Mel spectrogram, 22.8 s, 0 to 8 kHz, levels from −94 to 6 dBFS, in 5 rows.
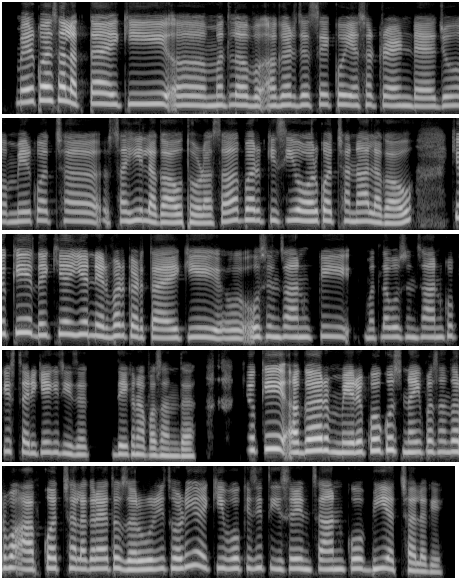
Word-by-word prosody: मेरे 330 Hz, +2 st, +3 dB
को 380 Hz, -, +1 dB
ऐसा 370 Hz, 0 st, +6 dB
लगता 290 Hz, -3 st, +4 dB
है 280 Hz, -2 st, +4 dB
कि 280 Hz, +2 st, +1 dB
अ, 245 Hz, 0 st, 0 dB
मतलब 245 Hz, 0 st, -1 dB
अगर 235 Hz, +3 st, -1 dB
जैसे 255 Hz, +2 st, -3 dB
कोई 260 Hz, +1 st, -1 dB
ऐसा 245 Hz, +1 st, -3 dB
ट्रेंड 235 Hz, -1 st, -2 dB
है 220 Hz, 0 st, 0 dB
जो 235 Hz, +2 st, -4 dB
मेरे 240 Hz, +2 st, -2 dB
को 270 Hz, -, -8 dB
अच्छा 245 Hz, -3 st, -4 dB
सही 250 Hz, +5 st, -2 dB
लगा 220 Hz, -4 st, +1 dB
हो 210 Hz, +1 st, +1 dB
थोड़ा-सा 210 Hz, +5 st, -1 dB
पर 280 Hz, -1 st, +1 dB
किसी 270 Hz, 0 st, -4 dB
और 255 Hz, -2 st, +3 dB
को 265 Hz, -, -2 dB
अच्छा 255 Hz, 0 st, -3 dB
ना 245 Hz, 0 st, 0 dB
लगा 210 Hz, -4 st, 0 dB
हो 240 Hz, +9 st, 0 dB, 0.4 s
क्योंकि 370 Hz, +2 st, +2 dB
देखिए 300 Hz, +2 st, -1 dB
ये 325 Hz, 0 st, +3 dB
निर्भर 285 Hz, -1 st, +1 dB
करता 240 Hz, -2 st, -2 dB
है 230 Hz, 0 st, +2 dB
कि 245 Hz, +3 st, -4 dB, 0.2 s
उ 215 Hz, -, -6 dB, 0.3 s
उस 260 Hz, -, -5 dB
इंसान 255 Hz, -1 st, -2 dB
की 265 Hz, 0 st, -5 dB, 0.2 s
मतलब 230 Hz, +3 st, -7 dB
उस 255 Hz, -1 st, -5 dB
इंसान 245 Hz, 0 st, -4 dB
को 275 Hz, -, -7 dB
किस 290 Hz, +2 st, -6 dB
तरीके 270 Hz, 0 st, 0 dB
की 265 Hz, -, -6 dB
चीज़ें 220 Hz, -3 st, -4 dB, 0.3 s
देखना 220 Hz, -1 st, -1 dB
पसंद 185 Hz, -2 st, -3 dB
है। 175 Hz, 0 st, -1 dB, 0.5 s
क्योंकि 360 Hz, +2 st, +5 dB
अगर 310 Hz, +4 st, +6 dB
मेरे 265 Hz, -1 st, +4 dB
को 310 Hz, +4 st, +2 dB
कुछ 330 Hz, -2 st, 0 dB
नहीं 270 Hz, 0 st, +3 dB
पसंद 280 Hz, 0 st, -3 dB
और 285 Hz, -1 st, +2 dB
वो 290 Hz, -, +2 dB
आपको 245 Hz, 0 st, 0 dB
अच्छा 270 Hz, 0 st, 0 dB
लग 250 Hz, -1 st, -1 dB
रहा 260 Hz, 0 st, +3 dB
है 265 Hz, -, +2 dB
तो 280 Hz, 0 st, +1 dB
ज़रूरी 240 Hz, +2 st, +1 dB
थोड़ी 270 Hz, +5 st, +1 dB
है 335 Hz, -4 st, 0 dB
कि 275 Hz, +2 st, -4 dB
वो 265 Hz, +1 st, -1 dB
किसी 270 Hz, +2 st, -5 dB
तीसरे 260 Hz, 0 st, -1 dB
इंसान 245 Hz, 0 st, 0 dB
को 260 Hz, +2 st, 0 dB
भी 255 Hz, +4 st, 0 dB
अच्छा 225 Hz, -3 st, -2 dB
लगे? 180 Hz, -3 st, -5 dB
255 Hz, 210 wpm, -23 LUFS, 235-275 Hz, 0.5 s, ऐसा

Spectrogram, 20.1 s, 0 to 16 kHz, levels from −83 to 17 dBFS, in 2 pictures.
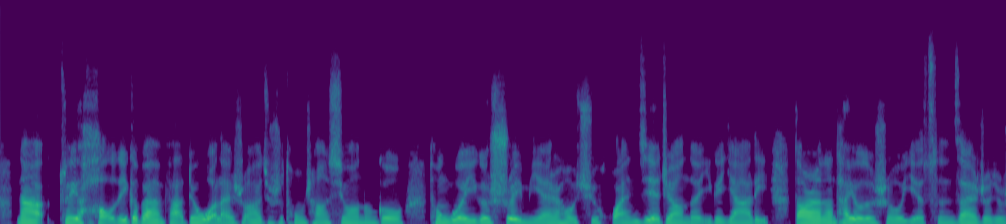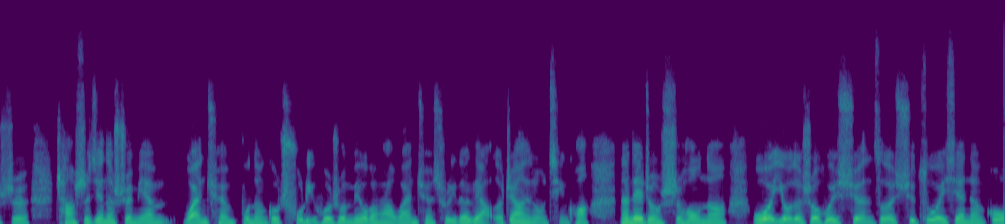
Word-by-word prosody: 那 220 Hz, -3 st, +6 dB, 0.2 s
最 260 Hz, -5 st, +3 dB
好 130 Hz, -10 st, +1 dB
的 160 Hz, -, 0 dB
一 -, -, +4 dB
个 240 Hz, +2 st, +3 dB
办 225 Hz, -5 st, +5 dB
法， -, -, 0 dB
对 255 Hz, -, -1 dB
我 235 Hz, -, +4 dB
来 -, -, -1 dB
说 145 Hz, -, -7 dB
啊， 165 Hz, -2 st, -1 dB
就 160 Hz, +2 st, -12 dB
是 170 Hz, +1 st, -11 dB
通 180 Hz, +2 st, -7 dB
常 150 Hz, -5 st, -5 dB
希 155 Hz, -, -8 dB
望 170 Hz, -1 st, -1 dB
能 155 Hz, 0 st, -6 dB
够 170 Hz, -3 st, 0 dB, 0.2 s
通 185 Hz, -1 st, 0 dB
过 185 Hz, -2 st, +4 dB
一 155 Hz, 0 st, +1 dB
个 175 Hz, +1 st, +2 dB
睡 205 Hz, +3 st, +3 dB
眠， 140 Hz, -1 st, -3 dB
然 145 Hz, -, -2 dB
后 155 Hz, -1 st, -1 dB
去 155 Hz, +2 st, -8 dB
缓 140 Hz, 0 st, -2 dB
解 175 Hz, -5 st, +2 dB
这 170 Hz, -, -3 dB
样 155 Hz, -3 st, 0 dB
的 135 Hz, -1 st, -3 dB
一 155 Hz, -, -10 dB
个 150 Hz, -1 st, -3 dB
压 145 Hz, -1 st, -2 dB
力。 140 Hz, -, -5 dB, 0.3 s
当 230 Hz, 0 st, +7 dB
然 230 Hz, 0 st, +6 dB
呢， 230 Hz, 0 st, +2 dB
它 250 Hz, +3 st, 0 dB
有 175 Hz, -, +5 dB
的 165 Hz, +2 st, 0 dB
时 175 Hz, -, -7 dB
候 175 Hz, -1 st, -1 dB
也 135 Hz, -4 st, -4 dB
存 140 Hz, +2 st, -9 dB
在 170 Hz, -1 st, +1 dB
着， 155 Hz, 0 st, -4 dB
就 155 Hz, +1 st, -5 dB
是， 155 Hz, -1 st, -4 dB, 0.3 s
长 155 Hz, -, 0 dB
时 165 Hz, +1 st, -2 dB
间 175 Hz, +2 st, 0 dB
的 170 Hz, -, +1 dB
睡 165 Hz, +1 st, -2 dB
眠 145 Hz, +1 st, -2 dB
完 155 Hz, +2 st, +2 dB
全 160 Hz, -5 st, -4 dB
不 225 Hz, +5 st, -4 dB
能 145 Hz, -6 st, -2 dB
够 165 Hz, +2 st, 0 dB
处 200 Hz, +5 st, -4 dB
理， -, -, -4 dB
或 165 Hz, +5 st, -2 dB
者 160 Hz, -, +2 dB
说 170 Hz, +1 st, 0 dB
没 160 Hz, +3 st, -2 dB
有 190 Hz, -1 st, +3 dB
办 185 Hz, 0 st, 0 dB
法 155 Hz, -3 st, -1 dB
完 135 Hz, +4 st, -2 dB
全 175 Hz, -3 st, -4 dB
处 165 Hz, -, -9 dB
理 180 Hz, -, 0 dB
得 190 Hz, +4 st, +1 dB
了 175 Hz, -5 st, +1 dB
的 145 Hz, -, -3 dB
这 205 Hz, -, -1 dB
样 190 Hz, -2 st, +4 dB
的 165 Hz, -, 0 dB
一 -, -, -3 dB
种 140 Hz, -2 st, -5 dB
情 135 Hz, -3 st, -10 dB
况， 145 Hz, 0 st, -2 dB, 0.3 s
那 225 Hz, -, +3 dB
那 235 Hz, +1 st, +8 dB
种 180 Hz, -5 st, +2 dB
时 165 Hz, +1 st, -4 dB
候 175 Hz, +1 st, +1 dB
呢， 155 Hz, -1 st, -1 dB, 0.3 s
我 160 Hz, -2 st, +6 dB
有 140 Hz, 0 st, +1 dB
的 155 Hz, +3 st, +2 dB
时 165 Hz, -, -2 dB
候 180 Hz, -, +4 dB
会 190 Hz, -2 st, +2 dB
选 145 Hz, -4 st, -2 dB
择 145 Hz, -1 st, -1 dB
去 165 Hz, +5 st, -4 dB
做 180 Hz, +1 st, +1 dB
一 -, -, +2 dB
些 165 Hz, 0 st, 0 dB
能 150 Hz, 0 st, -2 dB
够 195 Hz, +3 st, +1 dB
165 Hz, 320 characters per minute, -23 LUFS, 150-180 Hz, 0.3 s, 那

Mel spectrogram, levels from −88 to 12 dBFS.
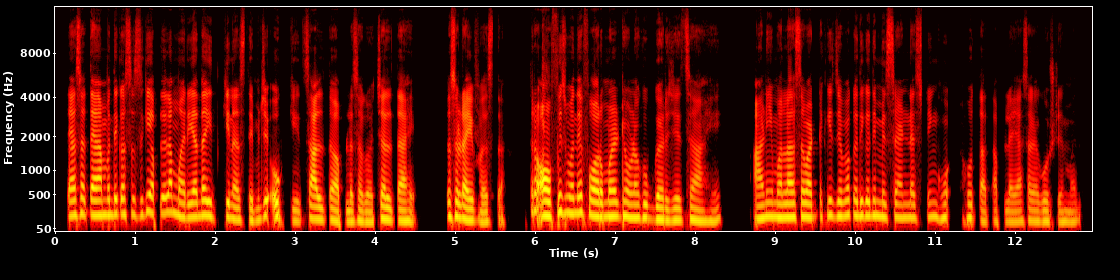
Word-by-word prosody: त्या 205 Hz, +2 st, +1 dB
त्यामध्ये 210 Hz, +1 st, +3 dB
कसं 215 Hz, 0 st, -2 dB
असतं 210 Hz, 0 st, -8 dB
की 255 Hz, -, +2 dB
आपल्याला 230 Hz, +1 st, +1 dB
मर्यादा 185 Hz, -2 st, +1 dB
इतकी 190 Hz, -1 st, 0 dB
नसते 145 Hz, -5 st, -2 dB
म्हणजे 145 Hz, +9 st, -1 dB
ओके 140 Hz, -8 st, 0 dB
चालतं 155 Hz, -3 st, +2 dB
आपलं 130 Hz, -1 st, -1 dB
सगळं. 125 Hz, -1 st, -2 dB
चलता 145 Hz, -4 st, +2 dB
है. 130 Hz, -2 st, -2 dB, 0.4 s
तसं 190 Hz, 0 st, +2 dB
टाइप 145 Hz, -5 st, +3 dB
असतं. 120 Hz, 0 st, -5 dB, 0.3 s
तर -, -, -1 dB
ऑफिसमध्ये 230 Hz, +3 st, +5 dB
फॉर्मल 190 Hz, -1 st, +5 dB
ठेवणं 175 Hz, -3 st, +1 dB
खूप 175 Hz, -3 st, -2 dB
गरजेचं 145 Hz, 0 st, 0 dB
आहे. 130 Hz, 0 st, -3 dB, 0.4 s
आणि 170 Hz, +3 st, 0 dB
मला 180 Hz, -1 st, +3 dB
असं 180 Hz, +1 st, +1 dB
वाटतं 185 Hz, +1 st, 0 dB
की 205 Hz, -, -1 dB
जेव्हा 195 Hz, +1 st, -1 dB
कधी-कधी 200 Hz, 0 st, 0 dB
मिसअंडरस्टँडिंग 180 Hz, -1 st, -4 dB
हो 175 Hz, +2 st, -3 dB, 0.2 s
होतात 165 Hz, -8 st, -5 dB
आपल्या 130 Hz, -1 st, -9 dB
ह्या 130 Hz, +1 st, -6 dB
सगळ्या 135 Hz, -1 st, -6 dB
गोष्टींमध्ये. 125 Hz, 0 st, -7 dB
175 Hz, 185 wpm, -21 LUFS, 140-195 Hz, 0.4 s, ऑफिसमध्ये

